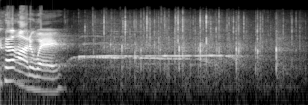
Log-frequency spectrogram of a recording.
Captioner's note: audience applauding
